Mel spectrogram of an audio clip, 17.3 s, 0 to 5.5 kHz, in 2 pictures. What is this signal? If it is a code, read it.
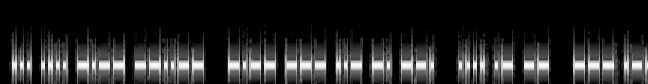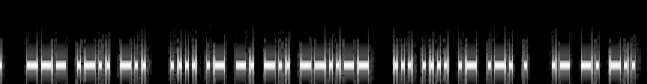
Morse code, heard as a keyed tone, about 25 wpm, 600 Hz. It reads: SHY, YOUNG HAM OR OLD HAND, SHARE AND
